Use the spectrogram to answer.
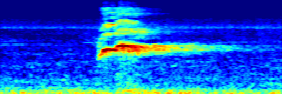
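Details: White parrot giving one sharp whistled call: a harsh, noisy onset, then a clear tone holding steady and fading over about half a second, against a quiet background hum.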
